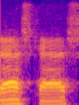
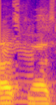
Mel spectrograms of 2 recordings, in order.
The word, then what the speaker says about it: Oshkosh: I didn't get Oshkosh right until like 4 months of living. I kept calling it Ashcash. So I mean, my pronunciation of Wisconsin's terrible. Oshkosh for gosh. Yeah. Exactly. Ashcash for gash.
